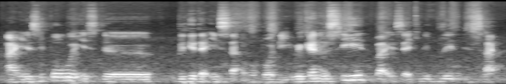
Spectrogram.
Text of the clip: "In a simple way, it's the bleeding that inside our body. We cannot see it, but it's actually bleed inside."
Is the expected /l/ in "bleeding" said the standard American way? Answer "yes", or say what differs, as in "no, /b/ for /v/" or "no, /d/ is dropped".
no, /l/ is dropped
